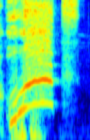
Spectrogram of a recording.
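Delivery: loud, very high screech of disbelief; piercing incredulous squeal; shrieked disbelief. Retold or imitated. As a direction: shriek it in outraged astonishment. Outraged disbelief at being asked to cry.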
